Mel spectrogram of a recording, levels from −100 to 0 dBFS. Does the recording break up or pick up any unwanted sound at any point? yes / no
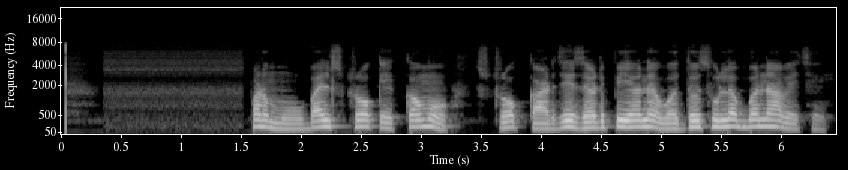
no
